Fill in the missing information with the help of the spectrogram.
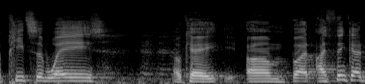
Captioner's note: audience laughing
